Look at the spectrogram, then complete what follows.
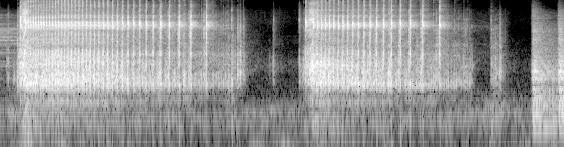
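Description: A toy gun's rapid-fire rattle: two bursts of very fast clicking, about three and then two seconds long, each slowing toward its end.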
